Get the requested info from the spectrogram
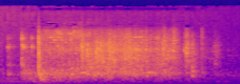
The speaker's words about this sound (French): Après, on le voit dans une casse automobile où il pète le pare-brise d'une hmm. voiture pour enregistrer le bruit, évidemment.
